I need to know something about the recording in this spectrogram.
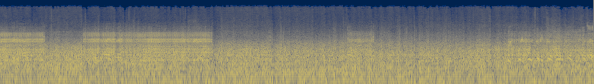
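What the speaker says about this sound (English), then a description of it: "This is one of the medical flights heading out." A medical flight aircraft departing Cleveland Hopkins airport makes a loud, continuous roar through the whole stretch, with a voice talking over the engine noise.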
